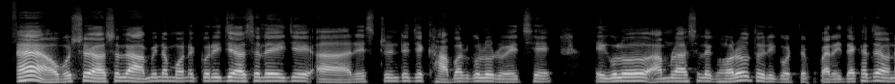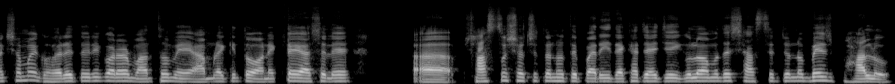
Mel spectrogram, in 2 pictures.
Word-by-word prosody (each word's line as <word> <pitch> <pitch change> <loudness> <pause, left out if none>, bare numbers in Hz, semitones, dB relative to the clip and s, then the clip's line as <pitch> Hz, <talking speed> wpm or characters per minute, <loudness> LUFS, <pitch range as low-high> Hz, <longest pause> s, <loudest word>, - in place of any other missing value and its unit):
হ্যাঁ, 195 +4 +9 0.2
অবশ্যই 145 +8 +3
আসলে 165 +4 0
আমি 145 +5 -4
না - - +1
মনে 155 +2 -2
করি 165 0 +1
যে - - +6
আসলে 170 +2 0
এই - - -2
যে 165 - +1 0.2
আ - - +2 0.3
রেস্টুরেন্ট 155 +4 -7
এ - - -4
যে 165 - 0
খাবারগুলো 140 +5 -1
রয়েছে 125 +3 -5 0.6
এগুলো 160 +3 +3 0.3
আমরা 150 +2 -1
আসলে 155 +1 -5
ঘরেও 140 +8 +3
তৈরি 150 -4 -1
করতে 125 0 -5 0.2
পারি। 125 +1 -1
দেখা 135 +5 -1
যায় 175 -1 +3
অনেক 150 +1 -7
সময় 190 +1 -3
ঘরে 135 +2 +1
তৈরি 170 0 -2
করার 165 -1 +2
মাধ্যমে 140 +3 -2 0.2
আমরা 140 +2 -3
কিন্তু 155 0 -6
অনেকটাই 135 +4 -1
আসলে 150 +1 -2 0.9
আ - - +4 0.5
স্বাস্থ্য 150 +4 0
সচেতন 165 -1 -3
হতে 160 0 -1
পারি। 145 +1 +1
দেখা 140 +3 -1
যায় 150 -1 +2
যে - - -1
এগুলো 155 +3 +1
আমাদের 160 +1 -2
স্বাস্থ্যের 150 +1 -5
জন্য 165 0 -2 0.2
বেশ 180 0 +2 0.2
ভালো 130 0 +2
155 Hz, 170 wpm, -22 LUFS, 140-165 Hz, 0.9 s, হ্যাঁ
